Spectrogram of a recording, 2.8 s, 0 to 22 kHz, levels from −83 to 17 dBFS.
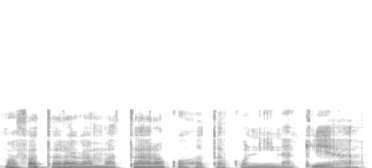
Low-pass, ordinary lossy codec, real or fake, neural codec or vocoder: none; none; fake; codec, 16 kHz, 16 kbps, FreqCodec, smaller model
